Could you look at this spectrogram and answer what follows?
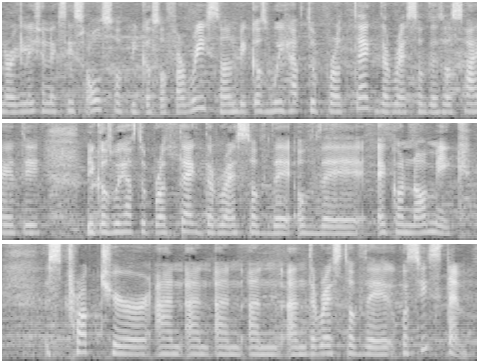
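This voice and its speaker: Passionate woman guest, crowd murmur behind. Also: mid-range voice. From Latin America. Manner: passionate, many restarts and fillers. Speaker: bank blockchain program director, guest. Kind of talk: podcast interview.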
